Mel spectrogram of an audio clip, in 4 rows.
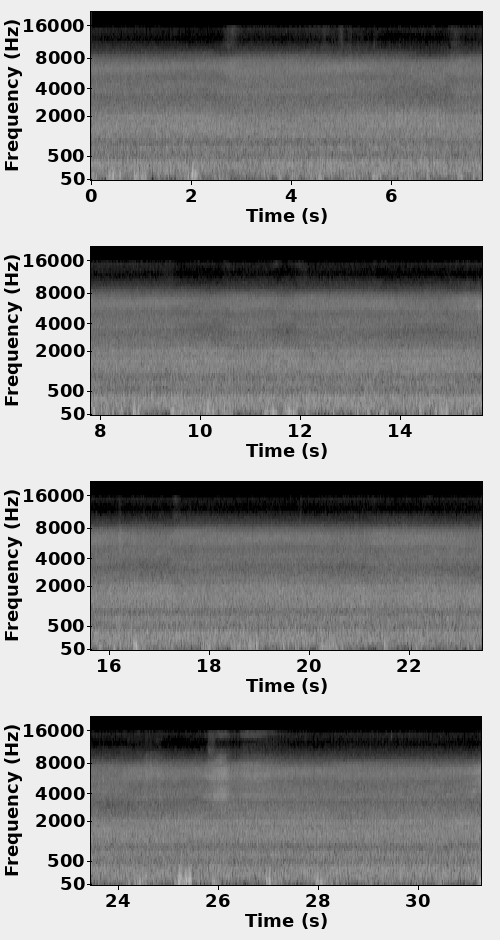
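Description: Steady background noise with no speech, broken by a few soft low thumps; the clearest is a quick double knock about 25 seconds in.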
